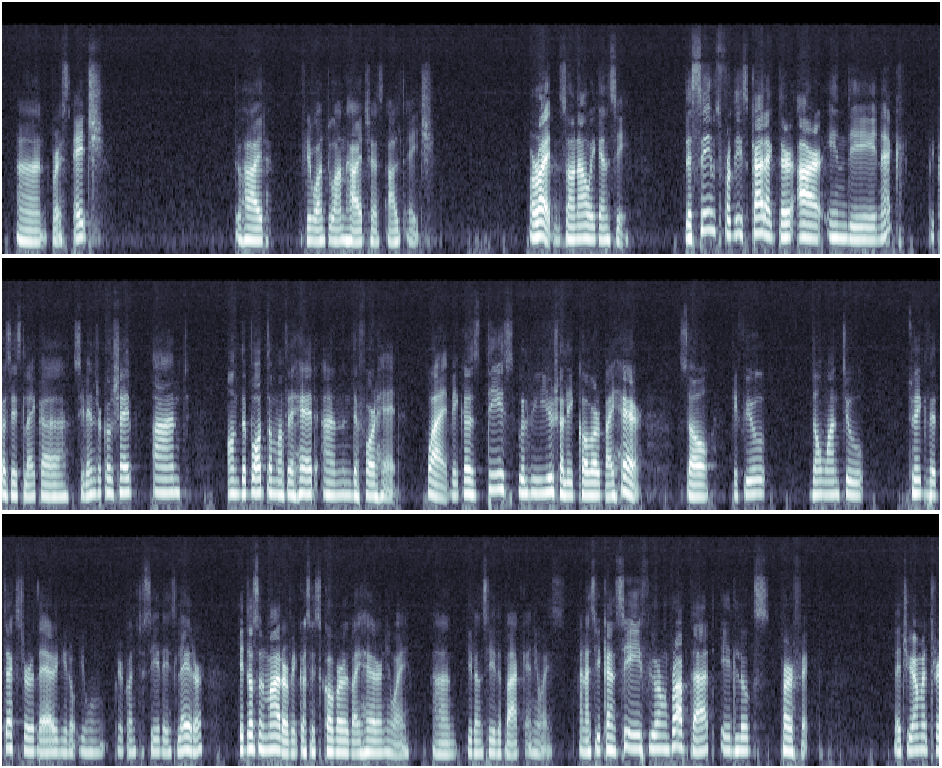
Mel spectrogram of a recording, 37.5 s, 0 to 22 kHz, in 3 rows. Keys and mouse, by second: 1.4 h, 4.4 h, 5.8 h, 7.6 h, 8.4 Tab, 9.4 a, 14.0-15.5 middle drag, 15.5 KP_1, 19.4 ctrl+Tab, 22.2-23.3 right drag, 23.3-24.6 middle drag, 24.6 a, 25.6 KP_3, 28.7 l, 28.7 u, 32.4-34.1 drag, 34.1 a, 36.1 z.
